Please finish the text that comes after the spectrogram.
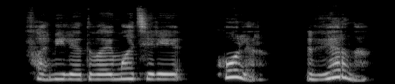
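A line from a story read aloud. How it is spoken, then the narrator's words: Dull, melancholy mutter. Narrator (Russian): Тоскливо глухим голосом пробормотала она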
